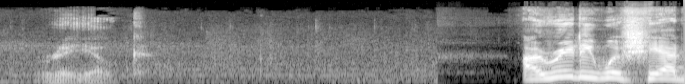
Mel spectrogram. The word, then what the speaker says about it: Ryuk: Hey kid, it's pronounced Ryuk.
